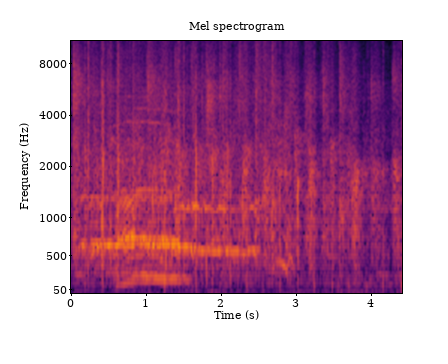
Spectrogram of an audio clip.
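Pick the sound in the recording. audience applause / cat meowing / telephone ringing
audience applause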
